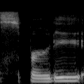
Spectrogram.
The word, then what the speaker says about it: Sperti: But the brand of vitamin D sun lamp that I was thinking of is called Spurti. It's spelled Sperti.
